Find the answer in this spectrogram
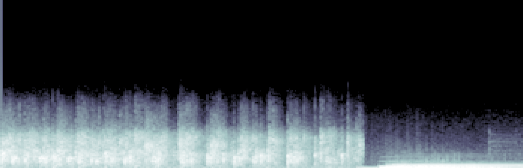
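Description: Audience applauding for about three seconds, cutting off suddenly as a band starts playing held chords over a bass line.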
